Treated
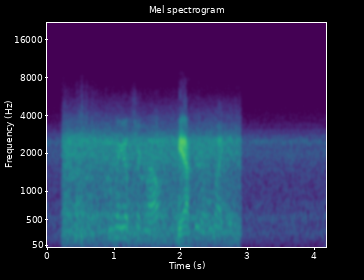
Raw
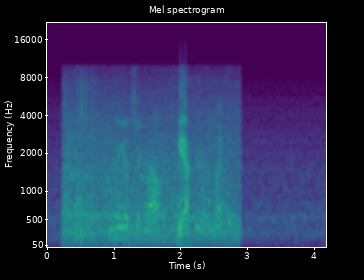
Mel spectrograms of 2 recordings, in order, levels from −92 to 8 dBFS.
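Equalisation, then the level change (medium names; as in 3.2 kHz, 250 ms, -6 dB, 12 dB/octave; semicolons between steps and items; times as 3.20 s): resonant low-pass 2.5 kHz, resonance Q 7.3; peaking EQ 1.9 kHz +7 dB 0.48 oct; -4.5 dB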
